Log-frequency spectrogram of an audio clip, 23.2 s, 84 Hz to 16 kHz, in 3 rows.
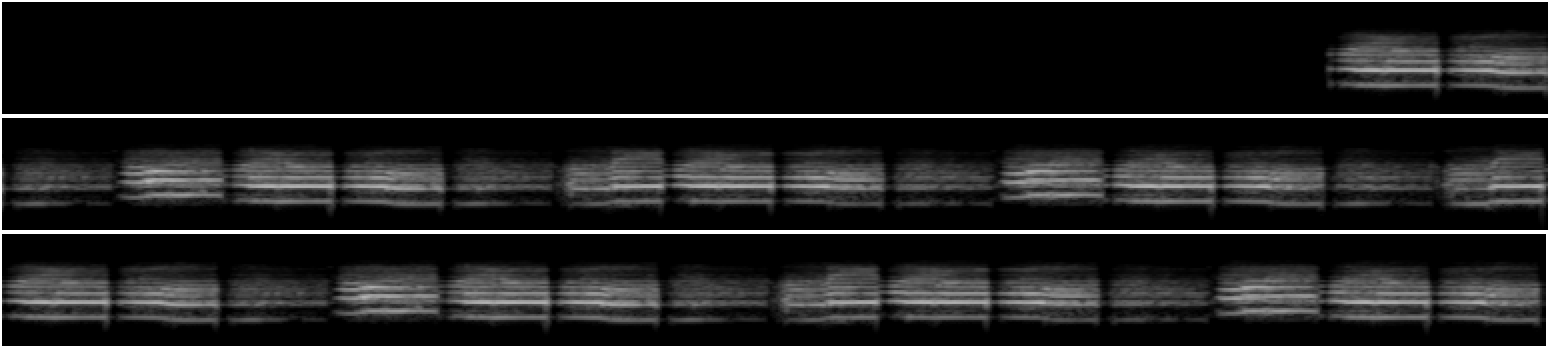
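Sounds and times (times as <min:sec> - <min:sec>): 
afrobeats vocal melody in D minor: 0:06.7 - 0:23.1.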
